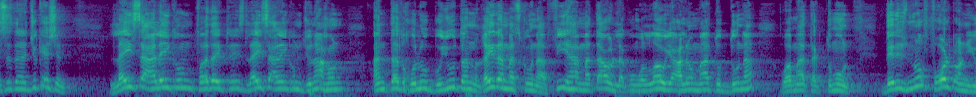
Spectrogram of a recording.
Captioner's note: Arabic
